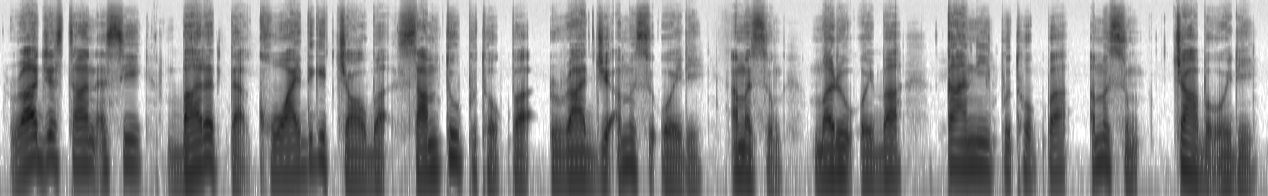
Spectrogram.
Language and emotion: Manipuri, neutral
